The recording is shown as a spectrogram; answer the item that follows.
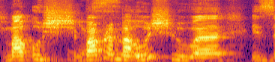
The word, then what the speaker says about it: Maush: Maush. Maush.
